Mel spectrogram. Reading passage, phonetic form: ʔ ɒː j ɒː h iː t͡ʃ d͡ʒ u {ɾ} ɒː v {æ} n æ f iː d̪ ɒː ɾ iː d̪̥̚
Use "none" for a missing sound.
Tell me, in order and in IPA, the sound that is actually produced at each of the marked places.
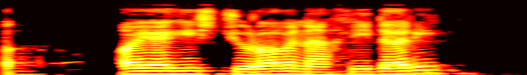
ɾ, e

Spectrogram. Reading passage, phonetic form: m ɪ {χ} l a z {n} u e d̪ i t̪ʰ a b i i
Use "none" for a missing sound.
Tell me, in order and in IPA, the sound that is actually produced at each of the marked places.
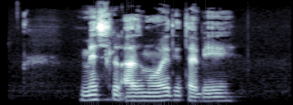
s, m

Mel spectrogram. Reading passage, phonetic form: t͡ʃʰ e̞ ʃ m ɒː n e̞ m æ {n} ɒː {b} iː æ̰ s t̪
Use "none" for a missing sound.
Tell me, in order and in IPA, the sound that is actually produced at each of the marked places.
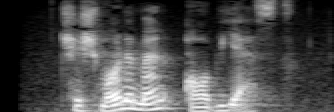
n, b

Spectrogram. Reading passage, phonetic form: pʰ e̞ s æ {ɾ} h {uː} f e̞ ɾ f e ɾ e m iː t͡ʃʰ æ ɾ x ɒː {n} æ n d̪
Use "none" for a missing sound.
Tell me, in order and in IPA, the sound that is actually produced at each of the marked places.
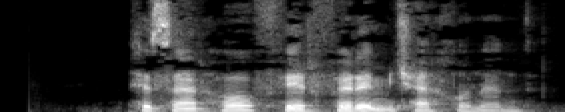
ɾ, ɒː, n

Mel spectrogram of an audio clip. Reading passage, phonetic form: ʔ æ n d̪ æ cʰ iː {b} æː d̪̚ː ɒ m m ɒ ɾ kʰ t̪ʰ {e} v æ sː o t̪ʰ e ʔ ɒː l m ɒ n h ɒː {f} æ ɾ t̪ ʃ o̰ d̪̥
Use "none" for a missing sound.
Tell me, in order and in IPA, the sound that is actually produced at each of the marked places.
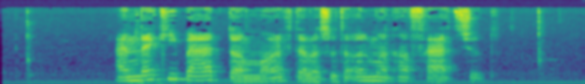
b, æ, f

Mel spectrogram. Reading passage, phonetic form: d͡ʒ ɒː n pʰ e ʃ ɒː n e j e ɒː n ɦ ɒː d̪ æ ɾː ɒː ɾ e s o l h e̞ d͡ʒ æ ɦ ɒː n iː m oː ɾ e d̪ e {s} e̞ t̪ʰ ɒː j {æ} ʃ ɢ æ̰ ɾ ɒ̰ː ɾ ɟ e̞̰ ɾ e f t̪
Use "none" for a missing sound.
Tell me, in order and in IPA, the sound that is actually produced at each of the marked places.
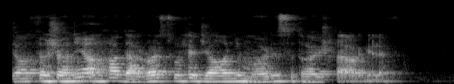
s, e

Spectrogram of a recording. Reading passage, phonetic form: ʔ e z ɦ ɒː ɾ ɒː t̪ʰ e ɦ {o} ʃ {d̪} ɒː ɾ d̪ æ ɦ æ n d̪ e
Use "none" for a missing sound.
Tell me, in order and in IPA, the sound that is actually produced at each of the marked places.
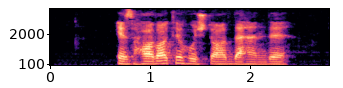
o, d̪

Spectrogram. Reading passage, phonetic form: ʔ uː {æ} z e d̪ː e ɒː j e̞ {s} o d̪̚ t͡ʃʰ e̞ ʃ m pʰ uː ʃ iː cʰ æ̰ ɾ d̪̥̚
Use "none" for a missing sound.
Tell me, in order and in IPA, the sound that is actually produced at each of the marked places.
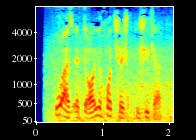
æ, x

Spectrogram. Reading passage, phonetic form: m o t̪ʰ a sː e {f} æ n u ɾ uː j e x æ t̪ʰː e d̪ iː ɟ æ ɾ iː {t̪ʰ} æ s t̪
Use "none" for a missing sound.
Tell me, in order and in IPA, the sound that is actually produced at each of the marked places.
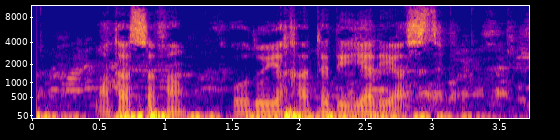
f, none

